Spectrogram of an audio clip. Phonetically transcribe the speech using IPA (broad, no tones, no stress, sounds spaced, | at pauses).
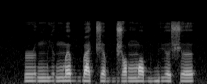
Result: ɹ ə ŋ͡m i ə̯ ŋ͡m ɜ b ɡ͡b a t͡ʃ ɜ b d͡ʒ ɔ ŋ͡m ɔ b ɡ͡b y ə̯ ʃ ə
